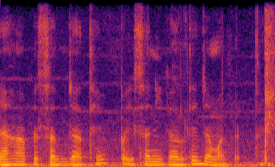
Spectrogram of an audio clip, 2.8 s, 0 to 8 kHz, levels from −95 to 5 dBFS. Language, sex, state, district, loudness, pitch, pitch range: Chhattisgarhi, male, Chhattisgarh, Rajnandgaon, -19 LUFS, 135 Hz, 130-145 Hz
